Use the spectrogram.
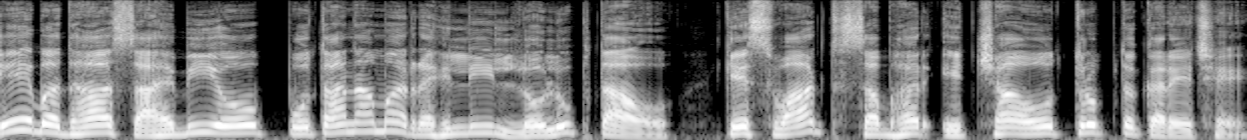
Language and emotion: Gujarati, neutral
